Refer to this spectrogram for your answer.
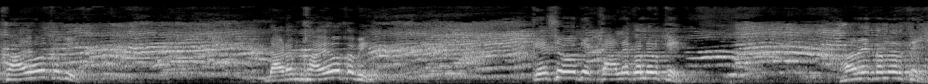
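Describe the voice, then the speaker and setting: Patient teacher drilling children in an echoey classroom. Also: male voice, very high voice, extremely slow, long pauses, a loud crowd, heavy background noise. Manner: patient, coaxing, repetitive drilling. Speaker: primary school teacher. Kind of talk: classroom lesson.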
